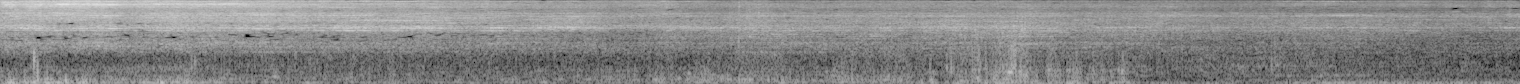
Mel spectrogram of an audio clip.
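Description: Freight train passing, a steady low rumble.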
